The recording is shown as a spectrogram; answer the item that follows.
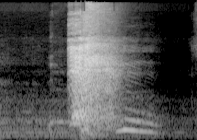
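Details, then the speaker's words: Woman deliberately provoking sneezes by poking inside her nose with a stick during a ten-sneeze challenge: a short breath in, then one sharp, explosive sneeze with a brief voiced tail. "Seasoning challenge. চলো, কটা হাঁচি আমি দিতে পারি দেখো।"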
